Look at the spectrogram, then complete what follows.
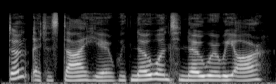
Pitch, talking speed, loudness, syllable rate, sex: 205 Hz, 285 wpm, -15 LUFS, 6.8 syllables/s, female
